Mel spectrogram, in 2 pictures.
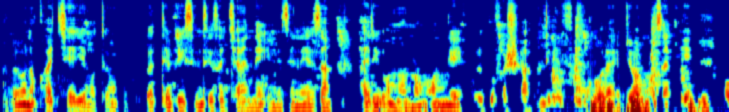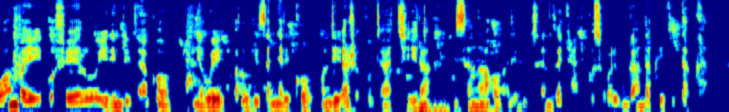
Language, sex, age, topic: Kinyarwanda, female, 25-35, finance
